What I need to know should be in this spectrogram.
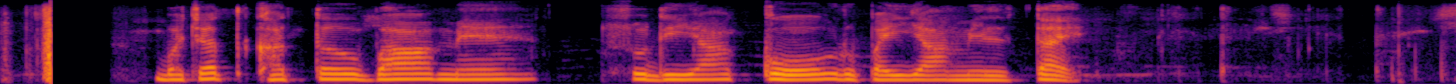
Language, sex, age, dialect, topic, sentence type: Magahi, male, 25-30, Southern, banking, question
